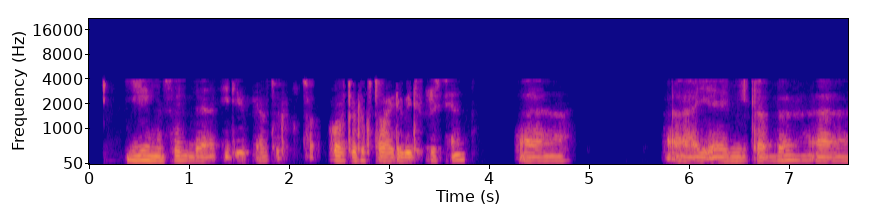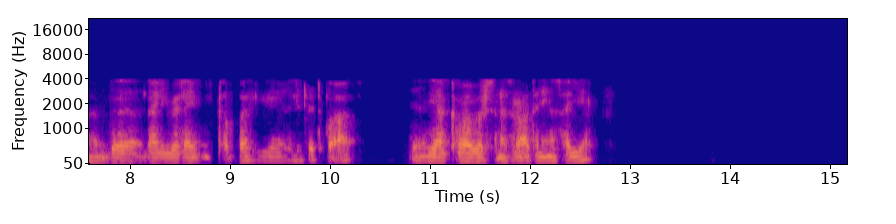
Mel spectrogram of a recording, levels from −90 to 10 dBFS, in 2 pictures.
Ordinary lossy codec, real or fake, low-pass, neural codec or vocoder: AAC, 16 kbps; fake; 7.2 kHz; codec, 16 kHz, 4 kbps, FreqCodec, smaller model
